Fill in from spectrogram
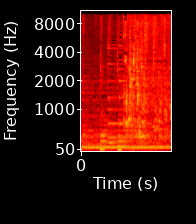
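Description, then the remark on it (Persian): A little water pours steadily into a bowl in a kitchen for about a second and a half, with a bubbly, gurgling splash over a low background hum. The pouring is moderately loud, and no one speaks. “یکم آب میریزم تو این کاسه و میذارم کنار سینی فر، یعنی در واقع جلوی سینی فر که بدونم کجا گذاشتم.”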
